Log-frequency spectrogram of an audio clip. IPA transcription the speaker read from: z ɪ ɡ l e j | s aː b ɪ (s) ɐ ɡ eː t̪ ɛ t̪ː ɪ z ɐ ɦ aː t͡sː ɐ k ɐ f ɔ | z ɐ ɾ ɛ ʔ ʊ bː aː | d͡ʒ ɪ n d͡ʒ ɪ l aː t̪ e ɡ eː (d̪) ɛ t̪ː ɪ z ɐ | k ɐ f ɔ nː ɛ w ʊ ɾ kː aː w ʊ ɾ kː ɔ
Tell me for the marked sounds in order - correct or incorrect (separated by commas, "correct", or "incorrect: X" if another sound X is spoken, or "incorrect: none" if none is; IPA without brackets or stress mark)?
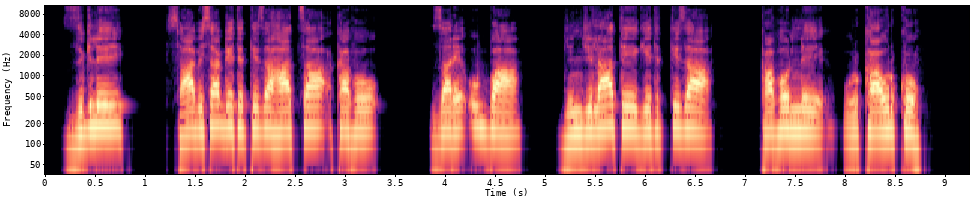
correct, incorrect: t̪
